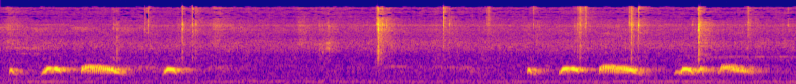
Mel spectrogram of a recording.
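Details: Young tethered spotted dove in a hanging cage, six months into training and starting to call often: two bursts of low coos, each made of several short rounded notes, with sharp clicks and a faint background hum.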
